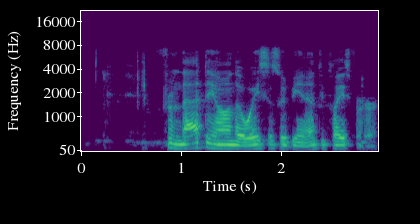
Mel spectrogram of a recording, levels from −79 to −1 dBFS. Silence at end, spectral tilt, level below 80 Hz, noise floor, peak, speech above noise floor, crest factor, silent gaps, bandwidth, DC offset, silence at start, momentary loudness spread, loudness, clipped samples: 0 s; -5.5 dB/octave; -68 dBFS; -57 dBFS; -12 dBFS; 32 dB; 16 dB; none; 8 kHz; under 0.1%; 0.6 s; 7 LU; -26 LUFS; under 0.1%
